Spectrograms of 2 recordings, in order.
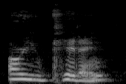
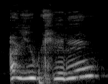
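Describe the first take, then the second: First: Said in the usual way. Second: High-pitched squeal of disbelief; disbelieving. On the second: Real, not acted. Reviewer reacting to a romantic scene, squealing disbelief. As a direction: squeak it out incredulous.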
